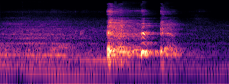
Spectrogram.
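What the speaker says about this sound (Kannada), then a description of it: "ಕೆಮ್ಮು ಕೂಡ ಆಲ್ರೆಡಿ ಸ್ಟಾರ್ಟ್ ಆಗಿಬಿಟ್ಟೈತೆ" A person with a health upset coughs close by, three quick harsh coughs in a row after a quiet room tone, with no speech.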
